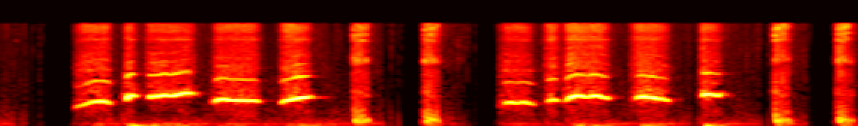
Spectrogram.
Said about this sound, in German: Aber du kannst mir viel erzählen, äh, das, was du davor gepfiffen hast, mhm. äh, das, ist, das war nie und nimmer ein Refrain.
